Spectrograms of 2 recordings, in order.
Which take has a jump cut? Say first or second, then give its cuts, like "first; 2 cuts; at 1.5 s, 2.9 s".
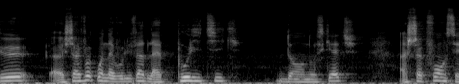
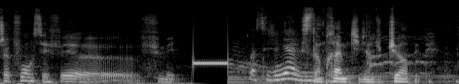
second; 1 cut; at 1.9 s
